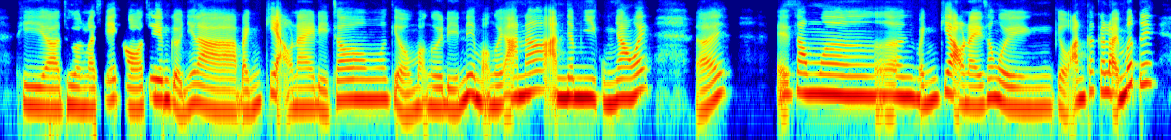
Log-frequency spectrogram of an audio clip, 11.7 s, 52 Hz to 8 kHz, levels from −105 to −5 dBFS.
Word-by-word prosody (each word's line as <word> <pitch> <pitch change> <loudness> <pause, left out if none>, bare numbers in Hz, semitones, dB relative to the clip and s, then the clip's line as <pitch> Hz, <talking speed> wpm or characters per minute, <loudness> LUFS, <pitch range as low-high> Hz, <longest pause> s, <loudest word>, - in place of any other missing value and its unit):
Thì, 180 -2 -3
à, 165 -1 -1
thường 175 -2 -2
là 165 0 -3
sẽ 225 - -5
có 165 0 -2
thêm, 225 -1 +3
kiểu 180 -6 -2
như 175 +7 -4
là, 160 -4 -1
bánh 165 +6 -4
kẹo 275 - -3
này 170 0 -3
để 155 -3 -5
cho, 230 +1 0 0.2
kiểu, 140 -1 -4
mọi 170 +4 -6
người 175 -1 -2
đến 170 +2 -3
để 260 -1 +3
mọi 210 -5 +1
người 185 +1 -2
ăn 250 +4 +2
á, 295 +3 +1
ăn 240 -1 +3
nhâm 240 0 +6
nhi 240 -1 +5
cùng 200 0 +1
nhau 235 +3 +3
ấy, 310 +5 0 0.5
đấy. 275 +5 -3 0.5
Thế - - -3
xong, 280 -1 +3
ơ, 260 -1 +4
ơ, 260 -1 0
bánh 215 +3 0
kẹo 275 -7 +1
này 180 0 -2
xong 235 0 +1
rồi, 175 -5 -1 0.3
kiểu, 150 -5 -5
ăn 225 - +1
các 300 +2 -8
cái 295 - -2
loại 280 -5 +2
mứt 370 +11 +5
ấy, 405 +1 -3
220 Hz, 240 wpm, -22 LUFS, 170-255 Hz, 0.5 s, nhâm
